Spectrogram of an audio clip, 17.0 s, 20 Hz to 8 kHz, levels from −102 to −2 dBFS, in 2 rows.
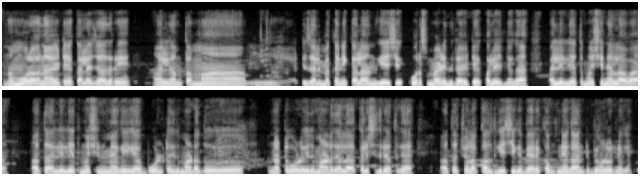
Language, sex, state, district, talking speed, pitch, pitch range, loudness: Kannada, male, Karnataka, Raichur, 175 wpm, 120 Hz, 115-125 Hz, -16 LUFS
